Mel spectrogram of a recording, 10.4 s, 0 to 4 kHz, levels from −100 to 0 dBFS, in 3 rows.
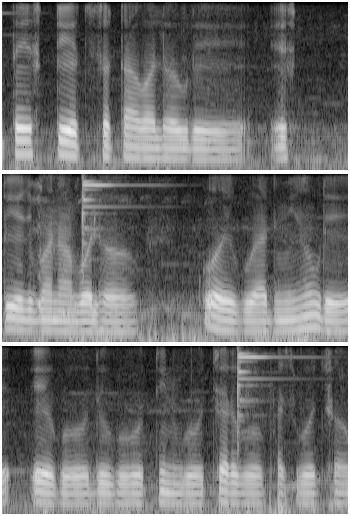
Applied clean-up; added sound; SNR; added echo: none; Hammer / Chink, clink; 18 dB; none.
